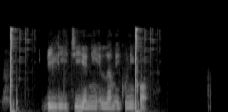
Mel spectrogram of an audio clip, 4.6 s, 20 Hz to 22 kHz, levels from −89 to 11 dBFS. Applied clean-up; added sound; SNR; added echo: none; Shatter; -4 dB; none.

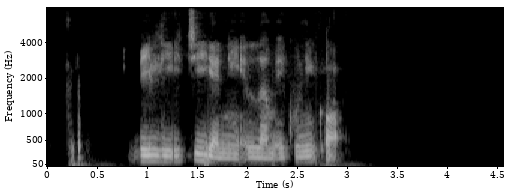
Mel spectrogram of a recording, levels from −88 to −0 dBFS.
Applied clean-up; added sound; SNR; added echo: neural mask model Resemble Enhance denoiser.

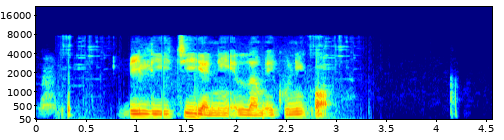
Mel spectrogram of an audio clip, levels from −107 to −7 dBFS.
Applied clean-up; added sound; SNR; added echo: neural separator model SepFormer DNS4.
